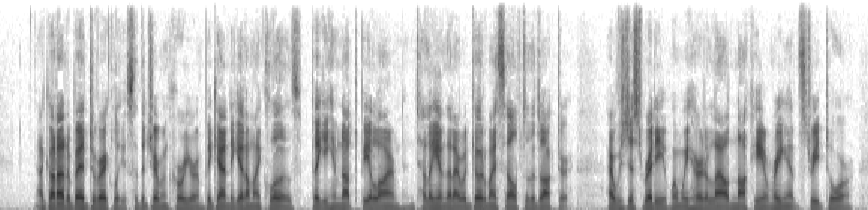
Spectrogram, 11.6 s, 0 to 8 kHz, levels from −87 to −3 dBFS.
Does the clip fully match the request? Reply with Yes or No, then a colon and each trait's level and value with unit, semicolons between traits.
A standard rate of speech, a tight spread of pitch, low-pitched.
No: fast, 260 wpm; narrow, 1.0 semitones; low, 120 Hz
